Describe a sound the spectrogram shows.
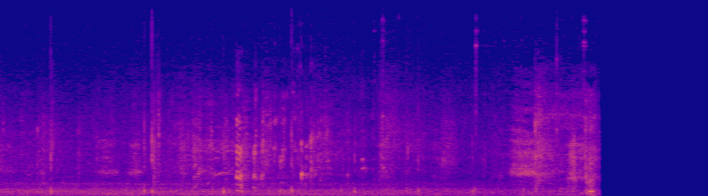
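A group of children laugh and chatter excitedly.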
